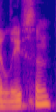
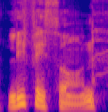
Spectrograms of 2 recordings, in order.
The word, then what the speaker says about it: Lifeson: I always feel like it's something fancier than that, and I always want to say Leafson. – So Alex Lifeson. – Lifeson.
